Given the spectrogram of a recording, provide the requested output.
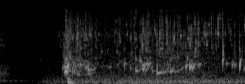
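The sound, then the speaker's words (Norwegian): Water sloshes and trickles with uneven splashes and dribbles as a man in a white coat and white helmet feels along the bottom of a river in central Hiroshima with his hands, searching for remnants of the August 1945 atomic explosion, starting abruptly after a brief silence. “Ute i elva i sentrum av Hiroshima står en mann med hvit frakk og hvit hjelm og føler seg fram med henda langs elvebunnen.”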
